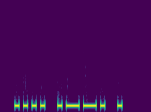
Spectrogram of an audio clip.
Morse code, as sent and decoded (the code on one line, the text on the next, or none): .... .--. .
HPE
